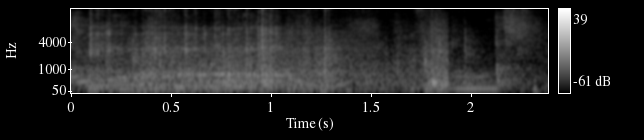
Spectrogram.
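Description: Glazed wooden sliding door rolling along its track with a fast rattle, then a knock near the end.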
